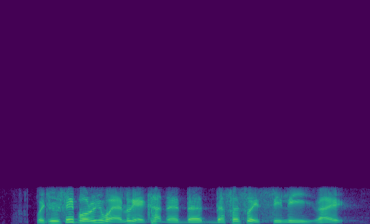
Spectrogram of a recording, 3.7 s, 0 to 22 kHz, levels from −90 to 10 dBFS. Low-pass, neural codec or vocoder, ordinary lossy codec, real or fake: 3.6 kHz; none; none; real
